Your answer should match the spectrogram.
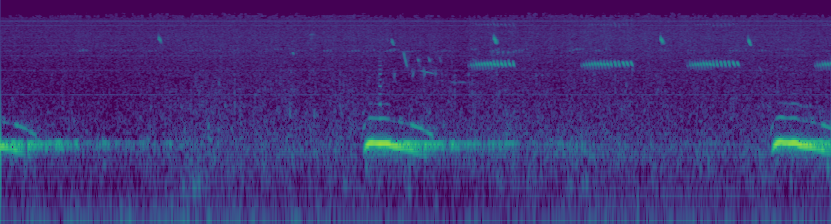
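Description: A Eurasian eagle-owl gives deep, booming hoots at night, repeated about every four seconds, while faint short high-pitched calls sound in the quiet background.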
